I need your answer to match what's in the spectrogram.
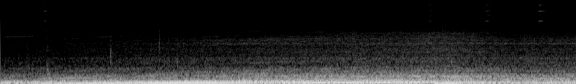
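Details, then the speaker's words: Subaru BRZ driving over speed bumps after cracked front strut towers were welded and repainted: steady low road rumble with no creaking or squeaking from the front suspension or chassis; repair successful. "Yeah, just drove over a few more speed dots right there, and everything sounds normal, so that is good news."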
